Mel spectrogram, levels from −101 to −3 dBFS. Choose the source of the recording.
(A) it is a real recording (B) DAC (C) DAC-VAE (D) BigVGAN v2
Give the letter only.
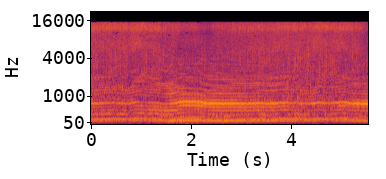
D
